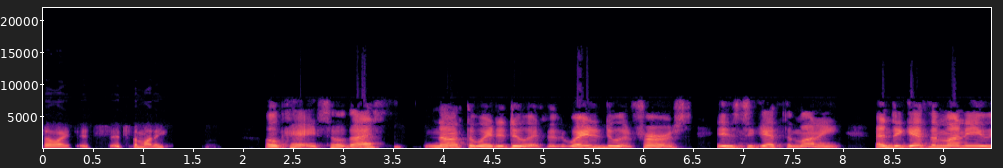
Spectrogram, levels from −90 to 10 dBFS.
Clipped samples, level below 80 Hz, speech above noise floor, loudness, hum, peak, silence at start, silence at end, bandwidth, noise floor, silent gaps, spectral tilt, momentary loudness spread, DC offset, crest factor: under 0.1%; -72 dBFS; 60 dB; -18 LUFS; none; -2 dBFS; 0 s; 0 s; 7.8 kHz; -78 dBFS; 1.54-1.58 s; -4.5 dB/octave; 12 LU; under 0.1%; 16 dB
